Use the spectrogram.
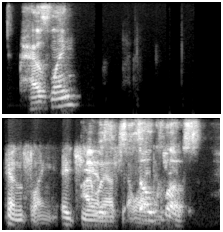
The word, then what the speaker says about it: Hensling: Hensling. H-E-N-S-L-I-N-G. I was so close. I missed one syllable.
